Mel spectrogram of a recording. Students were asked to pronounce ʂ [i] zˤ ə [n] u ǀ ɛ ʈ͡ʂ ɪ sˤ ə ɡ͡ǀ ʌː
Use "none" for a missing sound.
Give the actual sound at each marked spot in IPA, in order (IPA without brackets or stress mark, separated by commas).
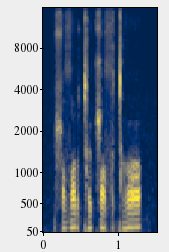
ɪ, ɾ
